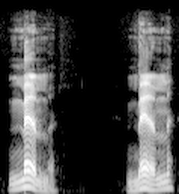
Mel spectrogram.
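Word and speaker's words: mem: Yeshua then we have me me is the number 40 and it's pronounced M like Mommy it's the picture of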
